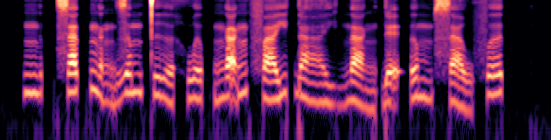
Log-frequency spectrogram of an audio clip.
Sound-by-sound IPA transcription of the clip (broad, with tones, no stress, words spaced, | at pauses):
ŋə˦˥t̚sa˦˥t̚ŋa̰˧˨ŋ zə˧mt̪ɨ˧˩ə̯hwə˨˩p̚ŋa̰˧˥ŋ fa˨˦j ɗa̤ː˨˩jna˧˩ŋ ɗɛ̰˧˨ʔə˧m sa˧˩wfə˦˥t̚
